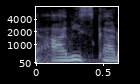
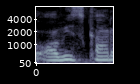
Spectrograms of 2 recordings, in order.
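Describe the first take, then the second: First: आविष्कार said correctly with a long open "आ" at the start; correct form. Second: आविष्कार said wrongly, first vowel short and rounded like "ओविष्कार"; wrong form. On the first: Teacher giving students the right pronunciation, calmly. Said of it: "आविष्कार होता है". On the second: Teacher showing students the wrong pronunciation, stated plainly. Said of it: "आविष्कार नहीं होता है". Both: Shown as a demonstration.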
